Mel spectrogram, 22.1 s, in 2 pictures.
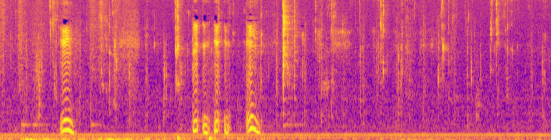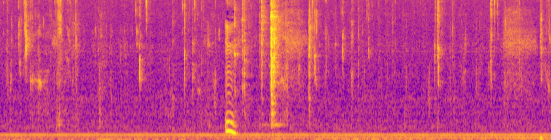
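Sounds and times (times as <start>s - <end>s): low electrical hum: 0.0s - 22.0s
chewing with mouth clicks: 0.4s - 16.1s, 16.7s - 22.0s
person humming mm: 0.7s - 1.8s, 3.8s - 5.4s, 15.5s - 16.0s.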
